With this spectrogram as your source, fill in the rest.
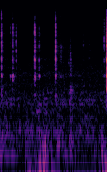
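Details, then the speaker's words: Hard disk clicking on power-up: sharp dry clicks every quarter to half second over a faint whir as the platter spins; the read head is stuck and can't return, so it keeps striking. "ഈ clicking sound വരുന്നത് ഇതിങ്ങനെ അടിക്കുന്നതുകൊണ്ടാണ്. ഇത് കണ്ടോ, ഇവിടെ ഈ സ്റ്റക്കായി നിൽക്കുകൊണ്ട് ഹെഡറിന് തിരിച്ചു പോകാൻ പറ്റുന്നില്ല, അതുകൊണ്ടാണ് ആ ക്ലിക്കിംഗ് സൗണ്ട് വരുന്നത്."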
